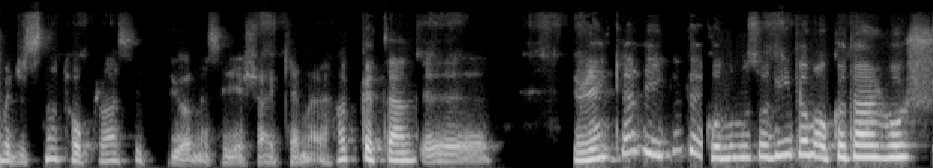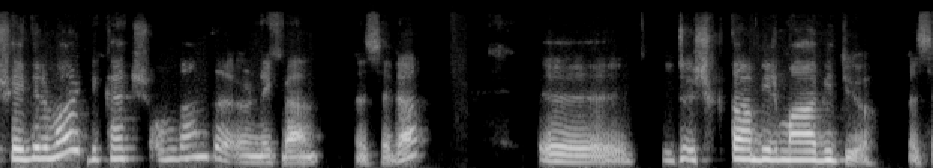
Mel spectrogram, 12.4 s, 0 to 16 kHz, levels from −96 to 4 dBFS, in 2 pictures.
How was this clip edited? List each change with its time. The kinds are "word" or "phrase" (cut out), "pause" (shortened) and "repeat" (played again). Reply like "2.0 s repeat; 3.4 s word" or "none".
1.1 s word; 2.8 s word; 4.7 s word; 5.3 s word; 6.2 s word; 6.8 s word; 8.1 s word; 10.7 s word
